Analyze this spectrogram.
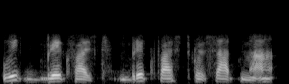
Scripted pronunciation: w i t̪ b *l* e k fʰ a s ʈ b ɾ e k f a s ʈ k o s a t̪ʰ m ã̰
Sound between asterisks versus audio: incorrect: ɾ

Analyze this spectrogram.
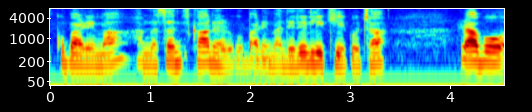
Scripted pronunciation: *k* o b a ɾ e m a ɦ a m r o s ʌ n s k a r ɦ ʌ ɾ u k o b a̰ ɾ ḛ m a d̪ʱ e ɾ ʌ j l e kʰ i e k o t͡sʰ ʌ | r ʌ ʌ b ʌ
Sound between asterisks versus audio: correct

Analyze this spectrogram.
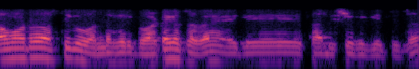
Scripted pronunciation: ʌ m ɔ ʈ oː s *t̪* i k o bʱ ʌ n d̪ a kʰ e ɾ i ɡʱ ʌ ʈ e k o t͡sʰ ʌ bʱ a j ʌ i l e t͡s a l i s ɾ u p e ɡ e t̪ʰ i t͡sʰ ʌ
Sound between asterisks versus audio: correct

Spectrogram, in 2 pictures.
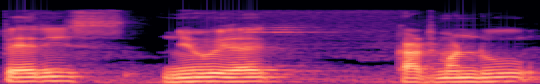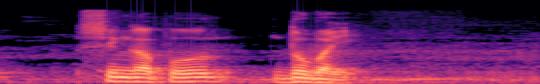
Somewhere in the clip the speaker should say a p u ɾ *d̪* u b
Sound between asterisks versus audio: correct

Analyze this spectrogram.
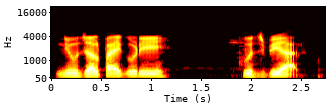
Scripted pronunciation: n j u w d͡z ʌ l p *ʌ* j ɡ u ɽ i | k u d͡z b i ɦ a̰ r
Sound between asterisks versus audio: incorrect: a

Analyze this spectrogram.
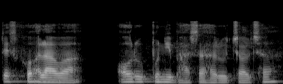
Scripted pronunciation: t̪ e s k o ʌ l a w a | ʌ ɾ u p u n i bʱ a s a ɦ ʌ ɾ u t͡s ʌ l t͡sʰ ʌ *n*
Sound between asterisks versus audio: incorrect: none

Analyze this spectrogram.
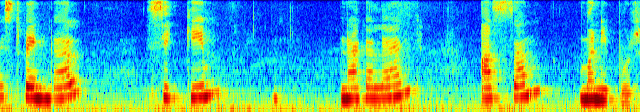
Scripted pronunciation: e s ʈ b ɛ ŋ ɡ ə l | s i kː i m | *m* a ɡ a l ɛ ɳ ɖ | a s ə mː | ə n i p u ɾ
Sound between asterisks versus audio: incorrect: n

